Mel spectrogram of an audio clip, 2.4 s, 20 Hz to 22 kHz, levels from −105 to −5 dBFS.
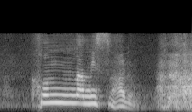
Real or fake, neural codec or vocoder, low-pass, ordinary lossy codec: fake; codec, 16 kHz, 1.1 kbps, Voila-Tokenizer; none; none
